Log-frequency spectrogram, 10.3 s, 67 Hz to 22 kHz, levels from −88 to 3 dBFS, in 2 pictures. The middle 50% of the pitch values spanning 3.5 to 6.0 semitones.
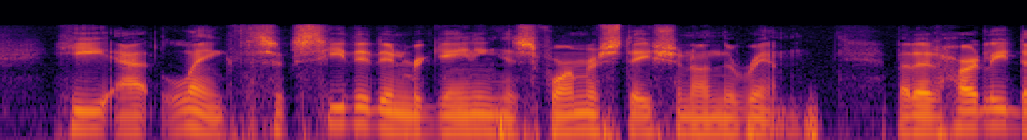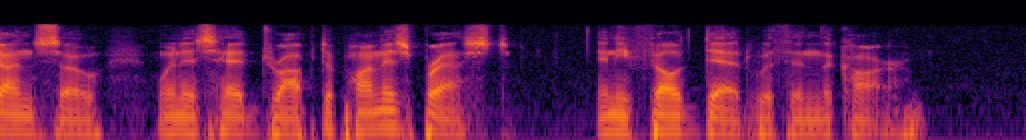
No: average, 2.9 semitones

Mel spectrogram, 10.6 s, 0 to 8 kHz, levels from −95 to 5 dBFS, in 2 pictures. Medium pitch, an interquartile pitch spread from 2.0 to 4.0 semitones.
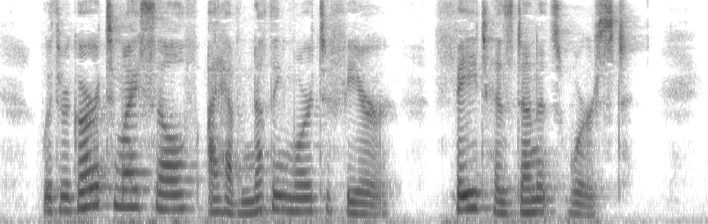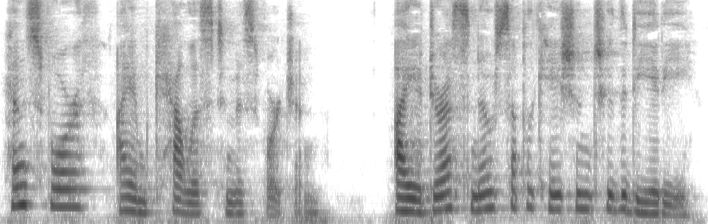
No: medium, 180 Hz; wide, 5.5 semitones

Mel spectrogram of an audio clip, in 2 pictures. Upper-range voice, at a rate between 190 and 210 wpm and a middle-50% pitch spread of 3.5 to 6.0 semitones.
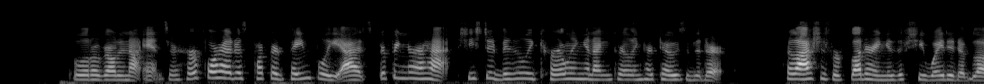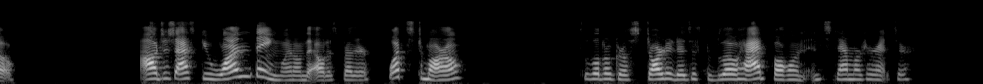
No: high, 235 Hz; average, 195 wpm; average, 3.1 semitones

